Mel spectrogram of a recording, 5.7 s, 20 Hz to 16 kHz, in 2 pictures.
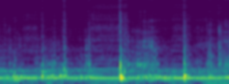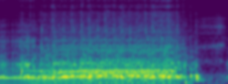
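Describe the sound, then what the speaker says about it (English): A sewing machine runs a short series of zigzag stitches for a four-step buttonhole, a close steady mechanical whir and clatter with a few sharp clicks, alone without talk, then stopping. "I'm going to run probably somewhere between 6 and 8 zigzag stitches"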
